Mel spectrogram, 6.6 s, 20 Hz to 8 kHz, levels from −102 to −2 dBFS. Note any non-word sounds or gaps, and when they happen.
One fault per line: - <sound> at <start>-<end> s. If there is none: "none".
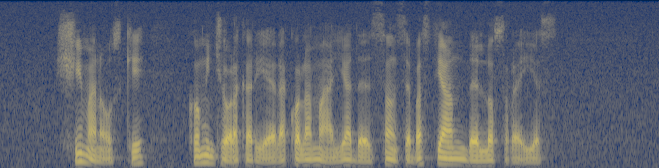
none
